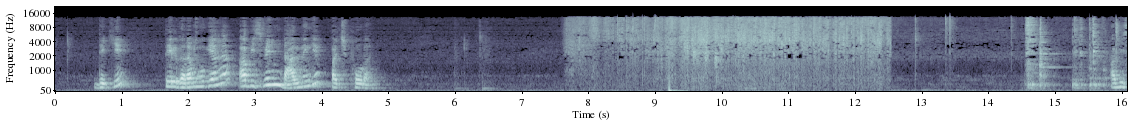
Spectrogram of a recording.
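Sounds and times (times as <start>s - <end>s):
spices sizzling and crackling in oil: 7.6s - 16.0s.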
